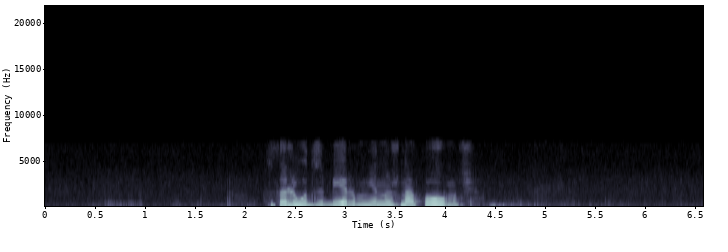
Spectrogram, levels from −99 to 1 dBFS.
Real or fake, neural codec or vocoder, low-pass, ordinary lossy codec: real; none; 7.2 kHz; Opus, 32 kbps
